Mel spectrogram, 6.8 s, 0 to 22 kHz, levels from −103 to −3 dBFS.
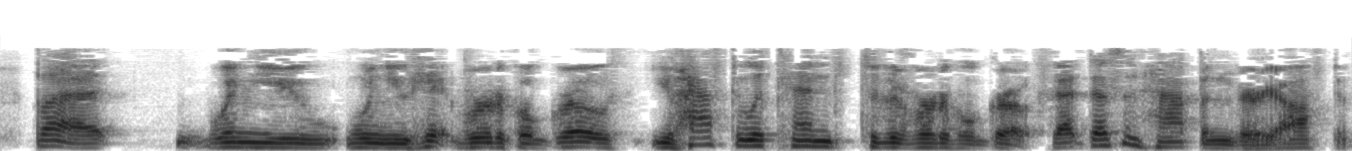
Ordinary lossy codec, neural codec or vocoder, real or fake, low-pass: MP3, 24 kbps; codec, 44.1 kHz, 2.6 kbps, SNAC; fake; 7.2 kHz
